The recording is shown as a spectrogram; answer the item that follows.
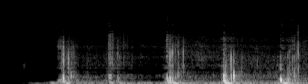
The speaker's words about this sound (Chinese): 树听见摩斯叔叔的脚步声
